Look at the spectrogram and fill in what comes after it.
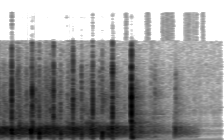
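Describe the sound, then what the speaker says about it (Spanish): A handful of individual claps ring out at a Social Security Week conference for a doctor, sparse and uneven, thinning out and fading to quiet within a few seconds. "Un aplauso también para el doctor González Ruiz"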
